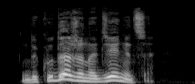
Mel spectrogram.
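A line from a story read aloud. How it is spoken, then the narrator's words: Guilty mumble. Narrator (Russian): виновато промямлил один из них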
